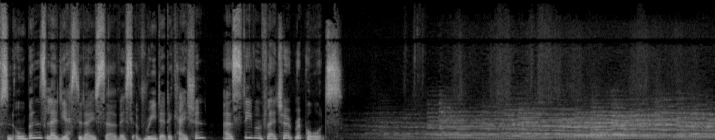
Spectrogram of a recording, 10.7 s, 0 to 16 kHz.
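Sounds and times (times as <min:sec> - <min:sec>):
speech: 0:00.0 - 0:05.2
church bells ringing in a dense overlapping peal: 0:05.3 - 0:10.7.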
